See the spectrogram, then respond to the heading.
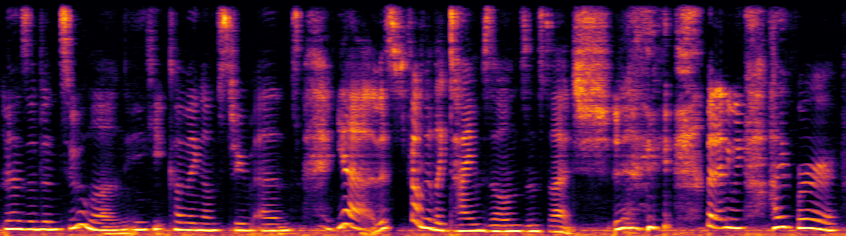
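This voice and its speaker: A woman's voice: high voice, lively intonation, a little slow. A young woman streamer chatting casually with her viewers, giggling often and restarting her sentences as she rambles. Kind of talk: casual chat with live chat. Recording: distant mic with clear background noise.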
